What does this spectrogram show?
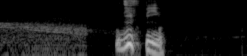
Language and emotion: Russian, angry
